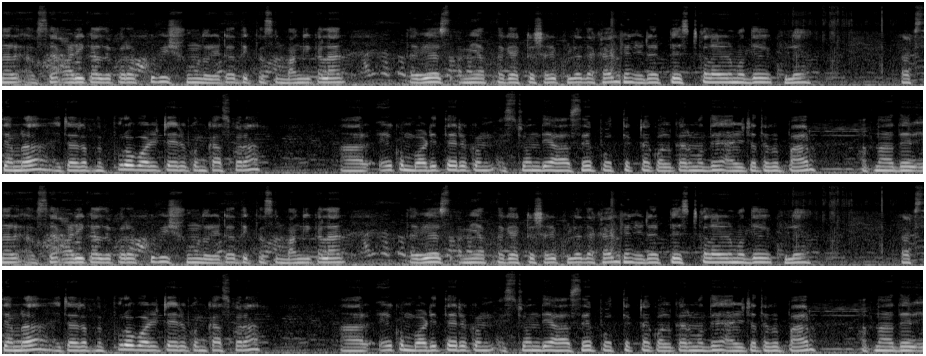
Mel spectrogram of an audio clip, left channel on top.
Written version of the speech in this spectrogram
আছে আড়ি কাজ করা, খুবই সুন্দর। এটা দেখতেছেন বাঙ্গি কালার। তাই আমি আপনাকে একটা শাড়ি খুলে দেখাই। এটা পেস্ট কালারের মধ্যে খুলে রাখছি আমরা। এটার আপনার পুরো বডিটা এরকম কাজ করা, আর এরকম বডিতে এরকম স্টোন দেওয়া আছে প্রত্যেকটা কলকার মধ্যে। আর এটা থাকবে পার। আপনাদের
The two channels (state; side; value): identical; both; correlation 1.00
